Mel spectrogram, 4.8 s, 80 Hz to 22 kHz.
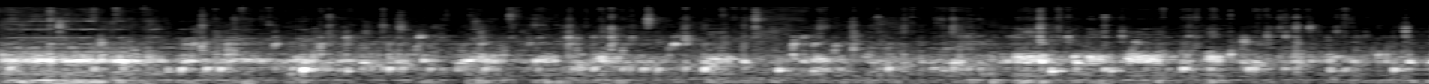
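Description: Mr. Coffee Pod + 10 Cup combo brewer dispensing a thin stream of water from its single-serve spout into a glass mug during a cleansing brew with no pod in, a steady splashing trickle into the water already in the mug.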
